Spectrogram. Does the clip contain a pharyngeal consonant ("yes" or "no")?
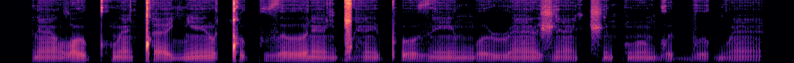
no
